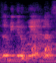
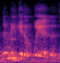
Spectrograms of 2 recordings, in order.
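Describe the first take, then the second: First: Much higher, squeaky stoner voice; high-pitched stoner voice. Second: Lightly voiced stoner, a bit higher and laughing. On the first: Retold or imitated. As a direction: push up into a squeaky, burnt-out stoner. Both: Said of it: "High-pitched voice and everything".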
